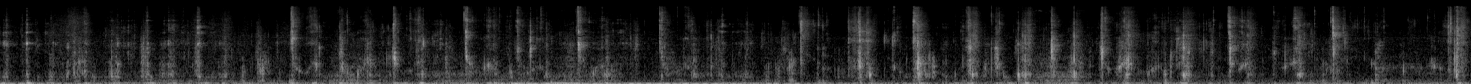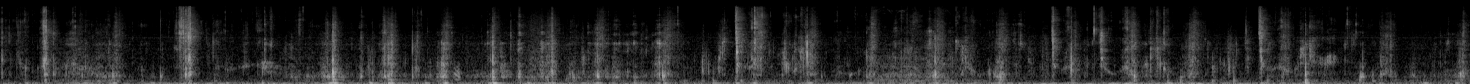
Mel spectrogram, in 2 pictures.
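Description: Close-miked chewing and biting of spicy braised octopus and fresh chili peppers, with many sharp, irregular crunches and clicks.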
